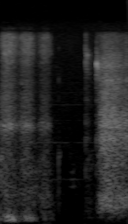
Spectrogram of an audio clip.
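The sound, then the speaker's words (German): A loud sneeze bursts out with a harsh, breathy rush of air, followed by a brief quiet gap and then another noisy, hissing outburst. “Gesundheit.”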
